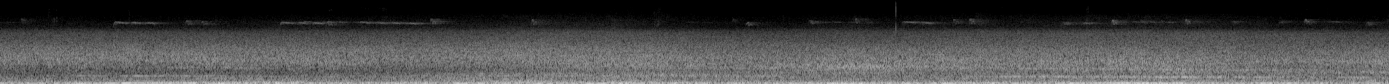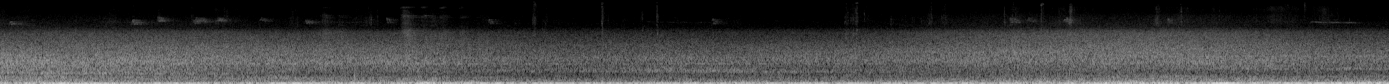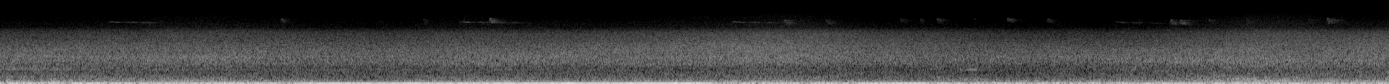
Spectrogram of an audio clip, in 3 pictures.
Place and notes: essen, emscherstraße, unter autobahnbrücke
Verkehrsgeräusche der Autobahn an Brücke über Zufahrtsstrasse zur Schurenbachhalde, vormittags
Projekt - Stadtklang//: Hörorte - topographic field recordings and social ambiences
